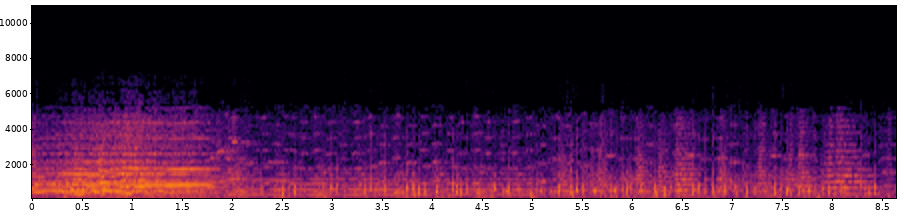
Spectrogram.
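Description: Rapid, steady hoofbeats of the Lone Ranger's horse Silver galloping at breakneck speed at sunset pound along for several seconds, following a brief sustained, tonal sound at the start; no one speaks.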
